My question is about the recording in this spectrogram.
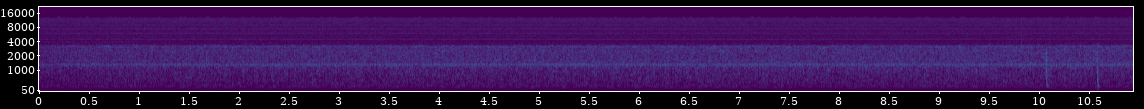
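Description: Near silence: a faint steady hiss with a thin, faint high tone running through it.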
